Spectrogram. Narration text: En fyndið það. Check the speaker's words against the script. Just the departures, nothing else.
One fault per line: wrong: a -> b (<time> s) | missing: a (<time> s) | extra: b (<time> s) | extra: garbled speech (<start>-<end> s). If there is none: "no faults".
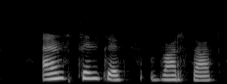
extra: var (1.6 s)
